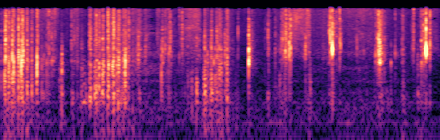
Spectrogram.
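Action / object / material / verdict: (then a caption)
scrape / glossy hardcover book cover / coated board / none. Hands grip and slide across the cover of a glossy hardcover book. Dense, bright crinkly rubbing fills the first second and a half, then gives way to sharp, separate high squeaks as skin drags against the slick surface.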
